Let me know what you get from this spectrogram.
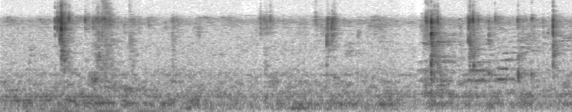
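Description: A person chewing crispy fried egg chicharon chips, close to the microphone: sharp crunches about half a second in, a few scattered ones after, and a denser run of crunching near the end.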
